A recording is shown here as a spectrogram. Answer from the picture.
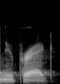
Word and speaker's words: New Prague: We actually, it's spelled Prague because there was a lot of people that originally settled there that were from Prague, Czechoslovakia. Got it. But for some reason, over the years, we came to pronounce it New Prague.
